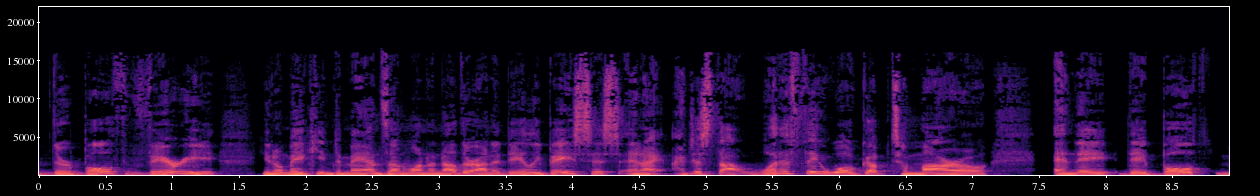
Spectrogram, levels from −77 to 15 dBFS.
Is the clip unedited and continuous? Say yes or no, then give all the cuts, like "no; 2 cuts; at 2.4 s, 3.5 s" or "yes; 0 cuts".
yes; 0 cuts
